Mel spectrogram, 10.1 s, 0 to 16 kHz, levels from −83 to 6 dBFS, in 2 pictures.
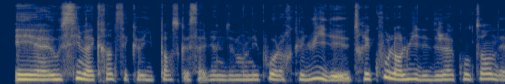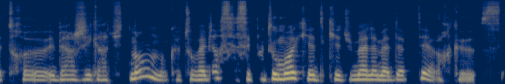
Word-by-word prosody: et 205 -1 +9
heu, 205 - +6
aussi 225 +5 +4
ma 195 -3 +5
crainte, 220 -2 -3
c'est 210 - -9
qu'ils 195 -1 -5
pensent 195 +1 -6
que - - -8
ça - - -7
vienne 195 0 -5
de 190 - -6
mon 190 0 -3
époux, 200 +3 0
alors 195 -1 -3
que 205 - -2
lui, 230 +5 +3
il 175 - -1
est 170 - +2
très 225 - +1
cool, 275 -3 +3
hein. 205 - +5
Lui, 215 +2 +3
il 195 - -1
est 185 - -3
déjà 195 +2 -1
content 225 0 -1
d'être, 190 0 -8
heu, 180 -2 -7
hébergé 195 +1 -6
gratuitement, 225 - -4
donc, 195 -7 -5
heu, 190 - -13
tout 200 - -9
va 190 0 0
bien, 265 - -8
c'est - - -14
c'est 215 - -4
plutôt 200 +3 +2
moi 240 +4 +6
qui 245 -4 -5
ai 200 - +1
qui 200 - -11
ai 200 - +1
du 195 - -13
mal 205 0 +1
à - - -1
m'adapter 190 +6 -2
alors - - -14
que - - -9
s - - -17
200 Hz, 305 wpm, -21 LUFS, 190-220 Hz, -, et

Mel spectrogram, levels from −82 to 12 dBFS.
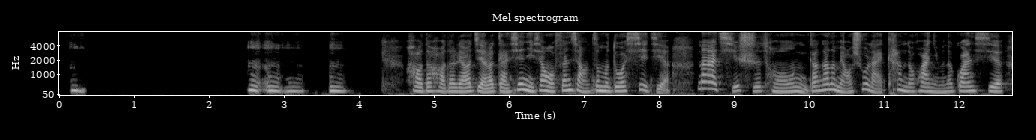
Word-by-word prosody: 嗯。 220 -3 +1 2.2
嗯 245 -1 +6
嗯 215 -2 +1
嗯， 200 0 -6 0.3
嗯。 205 -2 0 0.8
好 205 -2 0
的 200 +1 -1
好 200 -3 -2
的， 185 +1 -1
了 185 +1 +2
解 200 -4 +1
了， 170 +2 +2
感 180 -2 -1
谢 265 +5 +4
你 235 -6 +6
向 230 +3 +3
我 195 - +2
分 240 +5 +3
享 230 -8 +1
这 230 - +1
么 215 -2 +5
多 205 +1 +1
细 230 +3 0
节。 - - -4 0.4
那 320 -1 +4
其 255 -7 0
实 205 -3 -1
从 185 0 -3
你 - - -5
刚 215 +2 0
刚 260 - +2
的 270 - +2
描 175 -8 0
述 275 +8 0
来 240 - -3
看 250 -4 -1
的 195 -2 -3
话， 205 0 0
你 180 - -5
们 165 - -7
的 185 +1 -6
关 210 +1 +1
系 205 -4 -1
205 Hz, 205 characters per minute, -26 LUFS, 190-230 Hz, 2.2 s, 嗯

